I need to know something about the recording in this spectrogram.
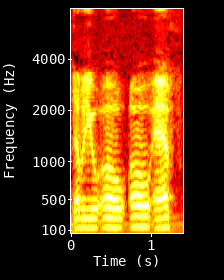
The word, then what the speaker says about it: Woof: That's spelled W-O-O-F, Woof, as in dog bark.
